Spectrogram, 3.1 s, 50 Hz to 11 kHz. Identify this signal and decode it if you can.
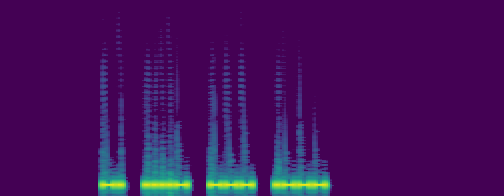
Morse code, heard as a keyed tone, about 51 wpm, spaced as for 36 wpm, 700 Hz. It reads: N4OJ
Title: USA Call Signs - 4 Characters - 2x Character Spacing - 50wpm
